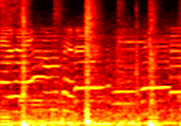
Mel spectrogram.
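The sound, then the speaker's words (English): A car engine runs steadily, a low droning rumble with a few brief clunks or knocks breaking through about every half second. “What's this? What? This car. This stupid car.”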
